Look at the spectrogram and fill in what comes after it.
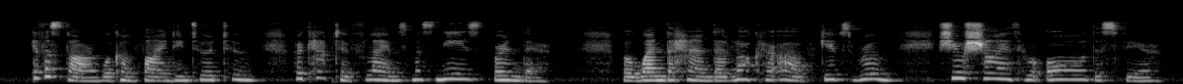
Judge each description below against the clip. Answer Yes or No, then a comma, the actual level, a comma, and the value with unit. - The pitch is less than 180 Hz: No, high, 200 Hz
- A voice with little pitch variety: No, average, 3.4 semitones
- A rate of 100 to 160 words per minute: Yes, average, 155 wpm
